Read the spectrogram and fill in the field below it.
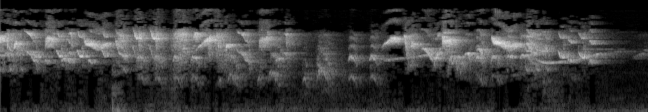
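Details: Morning song of an Oriental magpie-robin: a busy, continuous stream of high chirps and twittering phrases with a brief lull midway, then sweet whistled notes.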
